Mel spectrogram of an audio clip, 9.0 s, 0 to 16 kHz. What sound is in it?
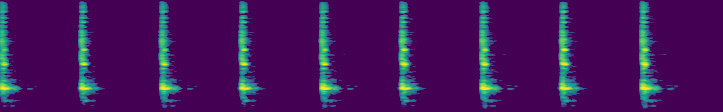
digital/modern 8 seconds timer - by Damir Glibanovic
